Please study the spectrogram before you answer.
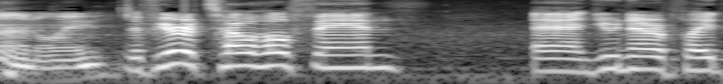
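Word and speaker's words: Touhou: I thought people, because I know some people pronounce it Tuhu as well. No, it's pronounced Toho.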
